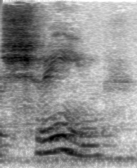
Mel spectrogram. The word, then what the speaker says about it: Śrīm: so you notice that in the second word shreem there's a little line little diacritical mark over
